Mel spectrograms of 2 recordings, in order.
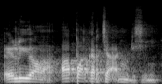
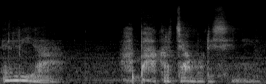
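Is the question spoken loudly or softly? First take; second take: loudly; softly. First: The question is spoken in a loud, big voice. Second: The question is spoken in a soft, gentle voice. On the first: The speaker calls it wrong. "bukan pertanyaan suaranya gede" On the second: The speaker calls it right. "Ini pertanyaan yang suaranya lembut"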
